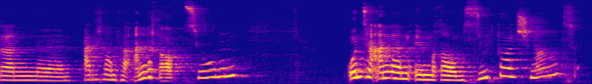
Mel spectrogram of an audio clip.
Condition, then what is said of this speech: Cleft palate. Aber letztendlich war das, ihr hört es ja selbst, ich habe so einen kleinen Sprachfehler.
